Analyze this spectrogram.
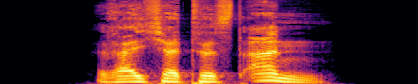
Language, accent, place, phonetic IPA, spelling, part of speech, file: German, Germany, Berlin, [ˌʁaɪ̯çɐtəst ˈan], reichertest an, verb, De-reichertest an.ogg
- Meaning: inflection of anreichern: 1. second-person singular preterite 2. second-person singular subjunctive II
